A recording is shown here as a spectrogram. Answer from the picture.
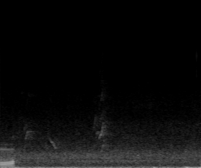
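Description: Outdoor ambience: a low, unsteady rumble of wind on the microphone, with a few faint, short bird chirps.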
